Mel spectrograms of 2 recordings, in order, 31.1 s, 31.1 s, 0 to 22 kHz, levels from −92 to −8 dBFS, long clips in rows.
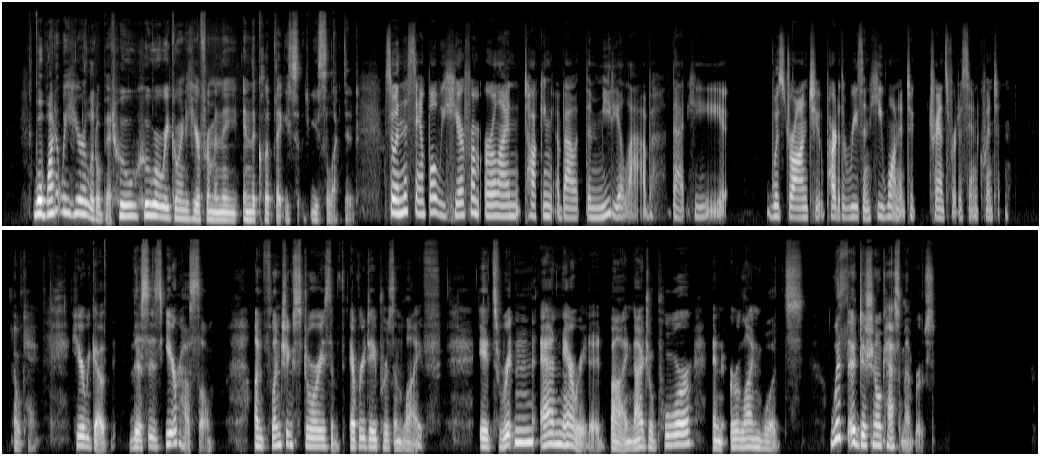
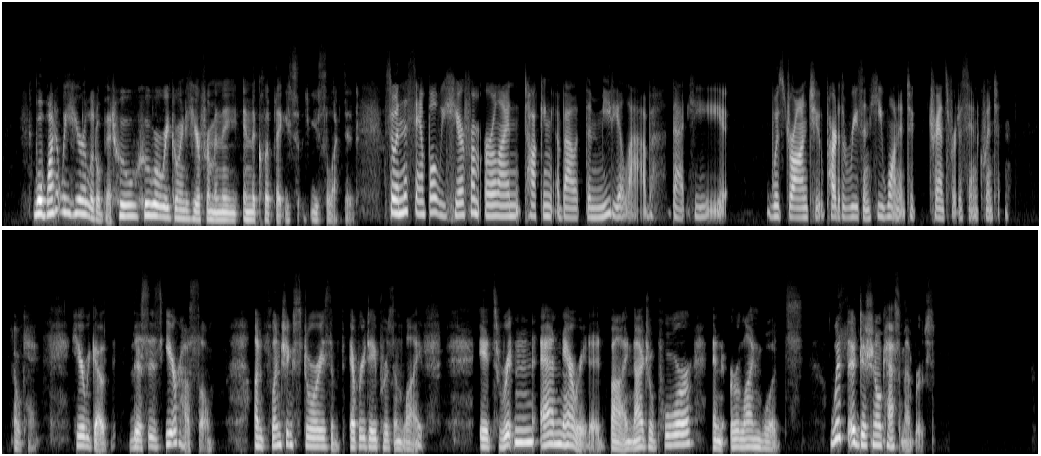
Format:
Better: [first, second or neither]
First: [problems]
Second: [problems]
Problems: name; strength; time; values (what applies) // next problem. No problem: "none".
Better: first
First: none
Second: muffled; very; fading above 3 kHz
